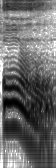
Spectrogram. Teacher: پیش کی آواز منہ گول کر کے اس کو ادا کی جاتی ہے، اور پیش حرف کے اوپر آتا ہے، گول دائرے کی اس کی شکل ہوتی ہے، منہ کو گول کر کے اس کو ادا کرنا چاہیے.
